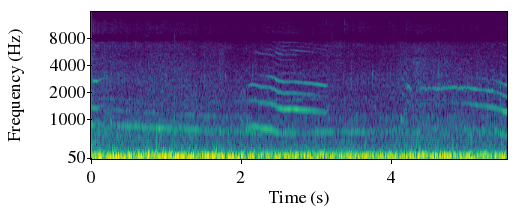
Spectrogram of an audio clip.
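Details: A cat meowing: several drawn-out meows that slide downward, clustered in the middle and again near the end. A steady low rumble of background noise sits underneath throughout.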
